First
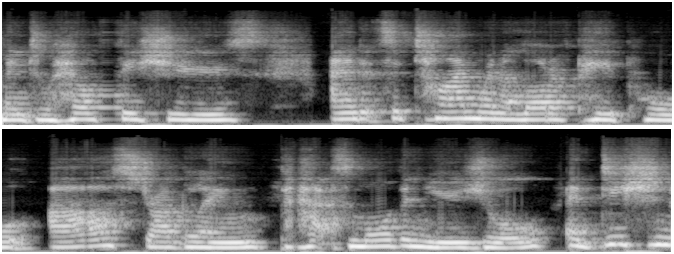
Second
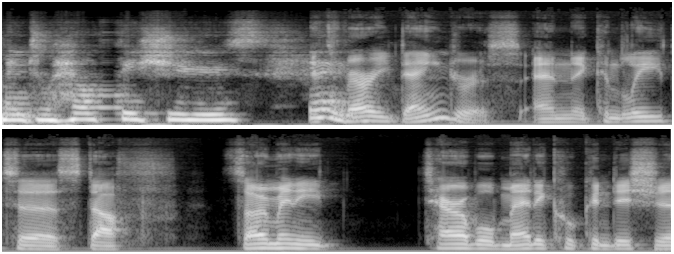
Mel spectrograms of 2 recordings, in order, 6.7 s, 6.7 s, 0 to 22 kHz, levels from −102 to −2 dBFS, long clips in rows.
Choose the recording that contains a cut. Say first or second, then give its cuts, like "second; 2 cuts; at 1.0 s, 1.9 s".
second; 1 cut; at 1.5 s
